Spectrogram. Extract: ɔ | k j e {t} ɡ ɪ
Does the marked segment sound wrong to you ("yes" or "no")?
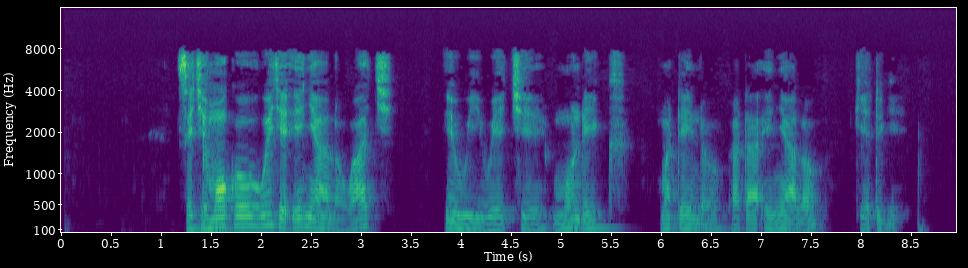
no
